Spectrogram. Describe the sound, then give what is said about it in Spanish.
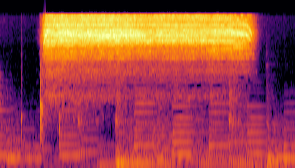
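A long, loud, steady "sss" hiss, the sound of the letter S, held for about two seconds, then cut off, with soft background music playing underneath throughout. “El día de hoy vamos a ver el sonido de la S”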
